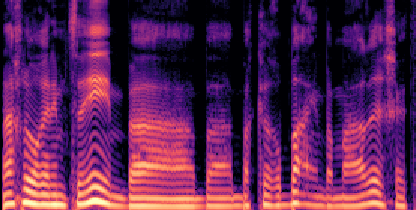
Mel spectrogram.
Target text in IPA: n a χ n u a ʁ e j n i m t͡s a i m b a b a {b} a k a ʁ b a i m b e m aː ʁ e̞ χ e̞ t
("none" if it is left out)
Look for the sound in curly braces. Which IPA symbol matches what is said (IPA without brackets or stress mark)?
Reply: b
